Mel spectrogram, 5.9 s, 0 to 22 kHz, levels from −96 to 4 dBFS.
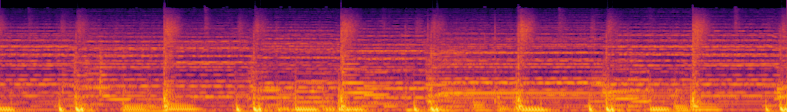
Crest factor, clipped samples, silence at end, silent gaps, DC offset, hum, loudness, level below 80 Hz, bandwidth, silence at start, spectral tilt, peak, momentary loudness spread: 14 dB; under 0.1%; 0 s; none; under 0.1%; none; -15 LUFS; -22 dBFS; 13 kHz; 0 s; -5.5 dB/octave; 0 dBFS; 5 LU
